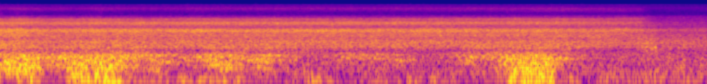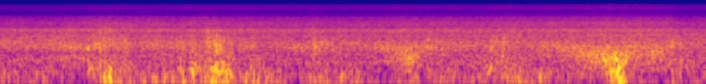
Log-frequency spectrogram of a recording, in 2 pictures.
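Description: The Kaveri river in flood rushes past in a dense, steady roar of moving water, loud and unbroken, with wind buffeting the microphone. The roar eases slightly partway through but never stops.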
